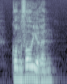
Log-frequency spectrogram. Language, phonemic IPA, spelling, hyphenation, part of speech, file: Dutch, /ˌkɔn.voːˈjeː.rə(n)/, konvooieren, kon‧vooi‧e‧ren, verb, Nl-konvooieren.ogg
- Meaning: to escort, to convoy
